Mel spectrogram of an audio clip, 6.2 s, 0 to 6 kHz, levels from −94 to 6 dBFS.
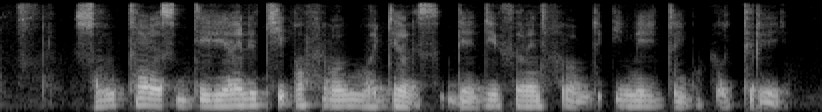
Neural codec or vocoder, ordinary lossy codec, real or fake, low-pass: codec, 44.1 kHz, 1.7 kbps, Pupu-Codec; none; fake; 5.4 kHz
